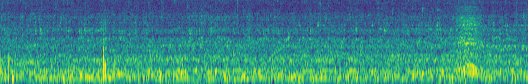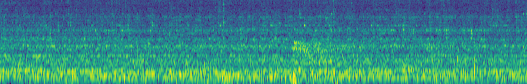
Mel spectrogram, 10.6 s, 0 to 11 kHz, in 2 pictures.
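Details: Miele W562 Prestige Plus 6 washer on Cottons 60°C with Water Plus, filling for the added second rinse after a 900 rpm intermediate spin: soft steady hiss of water running in, a few faint clicks, no pump strain; normal rinse fill.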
